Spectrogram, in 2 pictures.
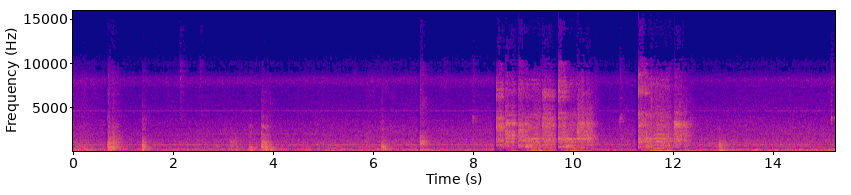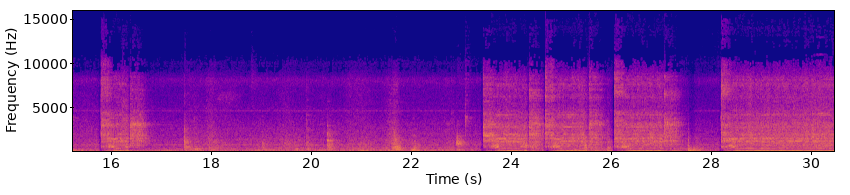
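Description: Overhead electric hoist motor running in bursts as it lifts a boat engine on straps. It starts and stops several times, with knocks and clinks of handling in between, and runs longer near the end.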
